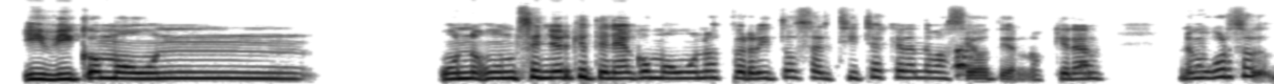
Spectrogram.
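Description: A young woman with a Chilean accent telling a story to friends on a video call, animated and full of slang. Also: sits high, no echo. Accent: Chilean Spanish. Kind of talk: casual chat.

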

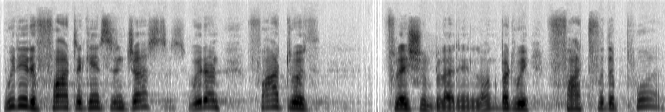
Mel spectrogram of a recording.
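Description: Older south african preacher guy, high bright voice, big reverb hall, rambling stories. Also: big pitch swings, fast talker. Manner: chatty, storytelling preacher with laughs and repetitions. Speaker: pastor. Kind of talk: sermon.

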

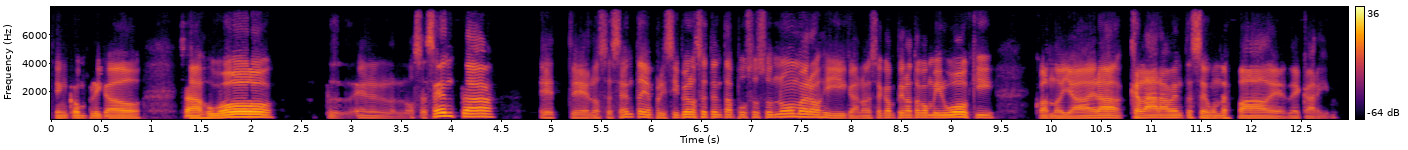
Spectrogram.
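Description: Animado hombre puertorriqueño, sonido seco. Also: male voice, on the high side, clean tone, no room sound, clean studio sound. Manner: animated, quick bursts, self-correcting. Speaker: podcast co-host. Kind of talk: casual sports debate.

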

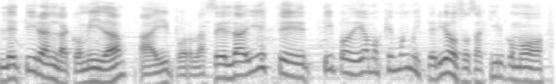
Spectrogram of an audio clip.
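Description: A young Argentine man tells the story of an episode in loose, slang-filled chat. His voice swings widely up and down as he voices each character, with soft music in the background. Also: fairly high pitch, normal speed. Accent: Argentine Spanish. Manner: lively, slangy, acts out characters' lines. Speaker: podcast host recapping an episode. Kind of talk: casual recap with acted quotes.

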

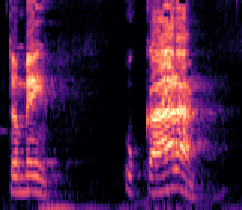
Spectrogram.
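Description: A man's voice: high-pitched, slow, pushed and bright. A man from southern Brazil with a Gaúcho accent, telling a story in casual chat and acting out the people he quotes. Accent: Gaúcho Portuguese.

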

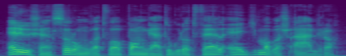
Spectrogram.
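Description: A man narrating a children's story aloud in an expressive, animated reading. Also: on the low side.

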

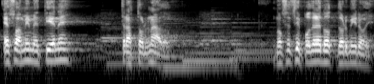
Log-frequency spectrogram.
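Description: A man preaching a sermon as pastor, impassioned and repetitive, building up to shouts. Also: medium pitch, normal speed, big-room sound, soft background music. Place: church hall.

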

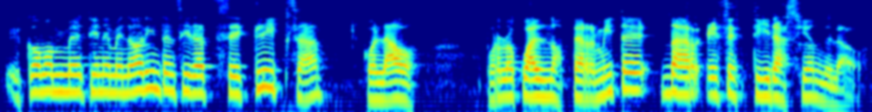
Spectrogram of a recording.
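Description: Speaking a little slowly in a high-sitting voice, this man teaches Japanese through an audio lesson. Describing himself as an audio-lesson maker, he talks to listeners directly, patiently covering pronunciation, stretching example words and frequently starting over.

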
